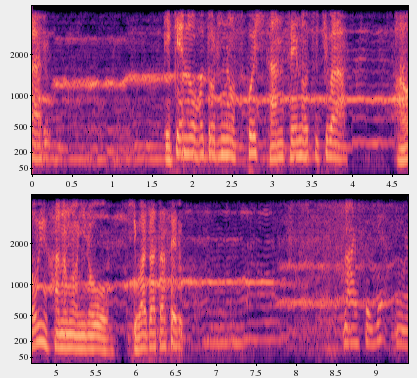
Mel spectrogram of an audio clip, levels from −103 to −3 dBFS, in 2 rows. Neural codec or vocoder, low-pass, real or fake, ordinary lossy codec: codec, 16 kHz, 4 kbps, FreqCodec, larger model; 3.6 kHz; fake; none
